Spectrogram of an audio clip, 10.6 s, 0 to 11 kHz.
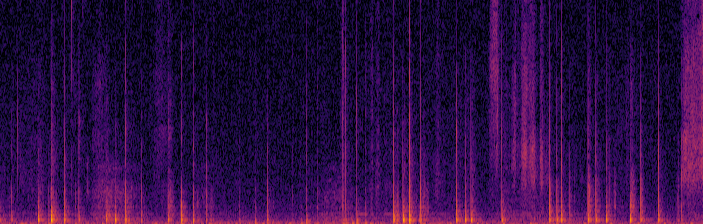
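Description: Fingertips and nails tap and trace the front of a large hardcover Harry Potter book held upright, its glossy printed cardboard cover solid underneath. A quick, uneven run of short, dull, hollow taps centred low around 220 Hz rings off almost instantly. Brief bright, hissy scratching strokes cut in between the tapping.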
